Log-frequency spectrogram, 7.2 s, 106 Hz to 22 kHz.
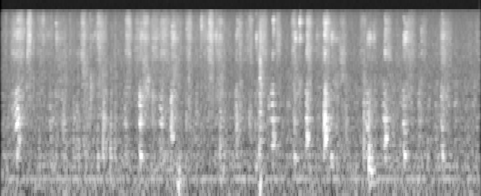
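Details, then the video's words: Three-week-old puppies at feeding time: a busy stream of short wet smacking and clicking bursts, with a few brief high squeaks mixed in, over a steady low hum. "Puppies feeding time 3 weeks old"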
